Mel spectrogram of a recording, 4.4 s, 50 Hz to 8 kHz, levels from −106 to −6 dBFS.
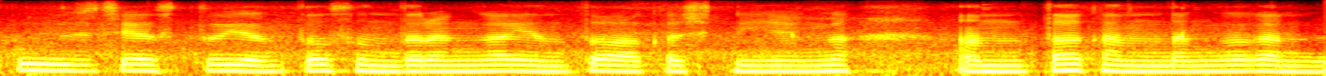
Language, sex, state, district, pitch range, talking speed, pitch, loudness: Telugu, female, Andhra Pradesh, Krishna, 185-200 Hz, 135 wpm, 190 Hz, -14 LUFS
